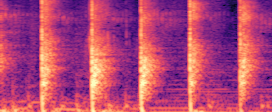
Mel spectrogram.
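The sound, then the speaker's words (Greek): Hands clap five times at an even, unhurried pace. Each clap is a crisp, loud slap with a short decay, and no talking is heard between them. “εδώ θα χειροκροτήσω.”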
